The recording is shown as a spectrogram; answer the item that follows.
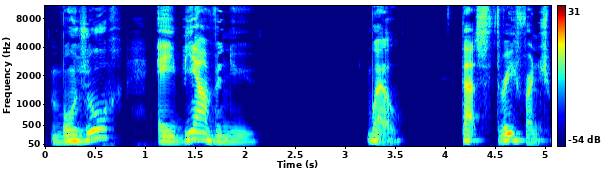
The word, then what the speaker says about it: bonjour: French words is that you always stress the very last syllable of the word in French so you say bon bon rather than bonjour the J in French is quite soft and the letter r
